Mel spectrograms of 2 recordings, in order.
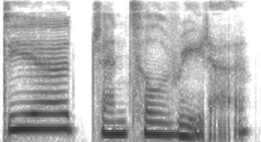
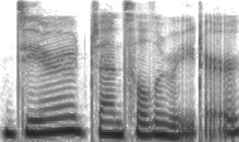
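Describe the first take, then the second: First: Soft, slow British accent. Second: Put-on slow, measured address in own accent; Bridgerton reference. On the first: Shown as a demonstration. Co-host performing on request for partner, British accent. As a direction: say it in a careful, drawn-out British accent. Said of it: "like, a British accent". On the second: Co-host echoing dear reader as a joke, Bridgerton style. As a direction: draw it out like a period narrator, unaccented. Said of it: "I made a Bridgerton reference".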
